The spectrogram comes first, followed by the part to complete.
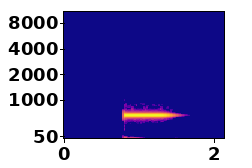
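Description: A single steady electronic beep, a little over half a second long and fading at its tail, the tone that signals the start of a listening-test extract.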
